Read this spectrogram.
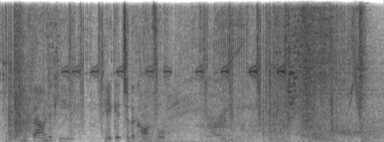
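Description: Electronic chimes beep in quick short bursts.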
